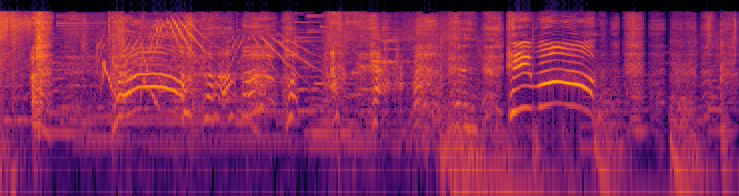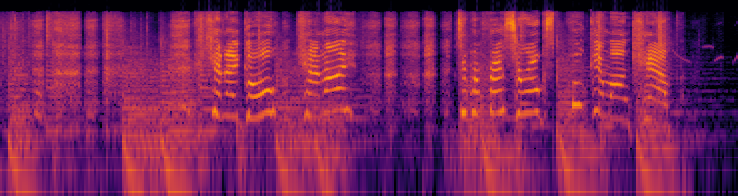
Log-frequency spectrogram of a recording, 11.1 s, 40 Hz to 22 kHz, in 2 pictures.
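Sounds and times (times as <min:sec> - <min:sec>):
playful background music: 0:00.0 - 0:11.0.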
